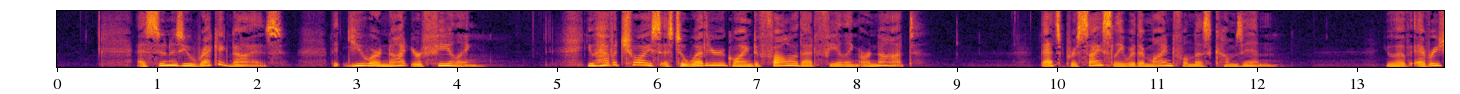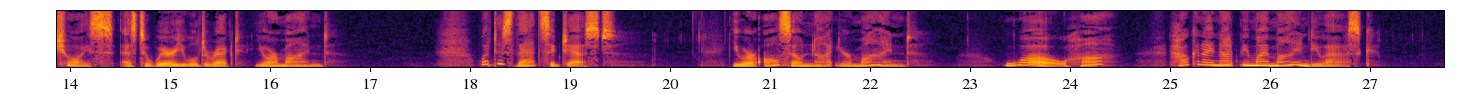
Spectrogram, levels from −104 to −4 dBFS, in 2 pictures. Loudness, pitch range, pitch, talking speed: -22 LUFS, 200-295 Hz, 245 Hz, 145 wpm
